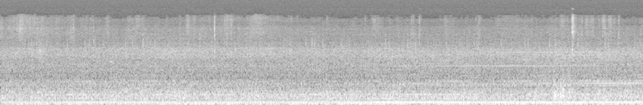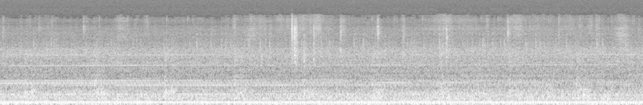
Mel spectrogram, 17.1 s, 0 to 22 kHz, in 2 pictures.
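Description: JR Kyushu 783 series electric train running along the line: a steady low hum with faint whining tones above it and an occasional light click.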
